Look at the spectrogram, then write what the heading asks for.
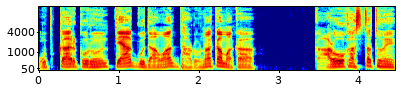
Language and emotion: Goan Konkani, fearful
